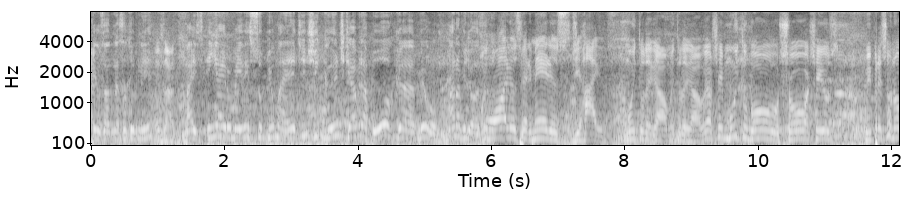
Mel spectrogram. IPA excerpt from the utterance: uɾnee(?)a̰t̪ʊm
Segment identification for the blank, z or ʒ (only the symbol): z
